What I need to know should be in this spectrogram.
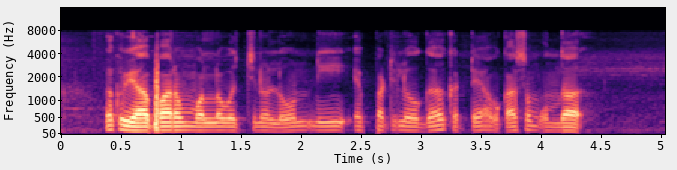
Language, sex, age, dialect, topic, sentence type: Telugu, male, 51-55, Utterandhra, banking, question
